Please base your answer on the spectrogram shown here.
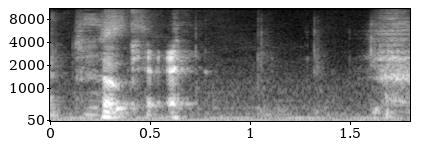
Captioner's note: laughing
